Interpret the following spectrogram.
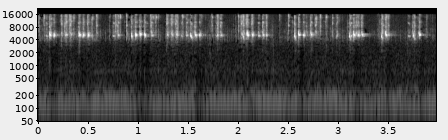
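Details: Close live crickets chirp in high, rasping bursts, roughly two each second, separated by brief gaps, over a low background hum.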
